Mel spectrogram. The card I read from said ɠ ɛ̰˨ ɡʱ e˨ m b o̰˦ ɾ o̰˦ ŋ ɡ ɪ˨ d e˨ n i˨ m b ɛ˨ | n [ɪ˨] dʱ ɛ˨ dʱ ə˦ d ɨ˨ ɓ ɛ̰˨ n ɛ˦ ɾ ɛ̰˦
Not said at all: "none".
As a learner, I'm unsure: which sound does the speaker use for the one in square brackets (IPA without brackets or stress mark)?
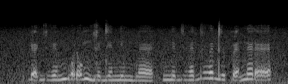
ɪ˨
